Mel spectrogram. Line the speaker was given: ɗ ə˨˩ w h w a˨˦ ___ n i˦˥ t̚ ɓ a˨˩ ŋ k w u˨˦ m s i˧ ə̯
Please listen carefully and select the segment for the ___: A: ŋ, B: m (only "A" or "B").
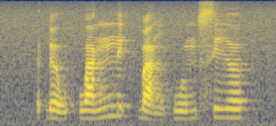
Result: A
